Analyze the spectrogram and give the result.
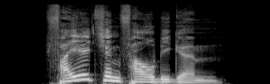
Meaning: strong dative masculine/neuter singular of veilchenfarbig
- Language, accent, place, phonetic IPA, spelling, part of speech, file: German, Germany, Berlin, [ˈfaɪ̯lçənˌfaʁbɪɡəm], veilchenfarbigem, adjective, De-veilchenfarbigem.ogg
